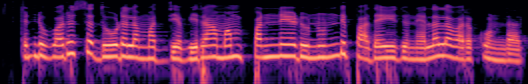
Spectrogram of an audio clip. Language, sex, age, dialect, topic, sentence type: Telugu, female, 25-30, Southern, agriculture, statement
